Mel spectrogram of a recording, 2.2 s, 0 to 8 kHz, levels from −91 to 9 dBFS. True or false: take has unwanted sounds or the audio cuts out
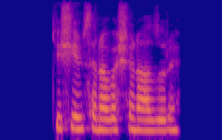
false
